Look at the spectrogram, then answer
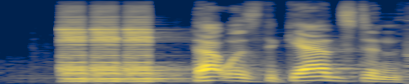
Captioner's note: buzzing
